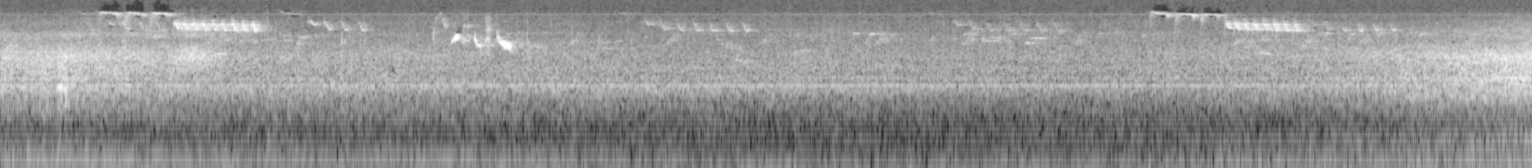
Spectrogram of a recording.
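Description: Faint songbird calls over quiet outdoor background hiss. A short high trilled phrase comes about a second in and again near twelve seconds, with a few sharp chirps around four and a half seconds.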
